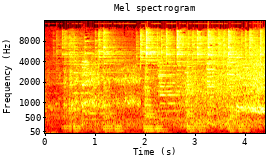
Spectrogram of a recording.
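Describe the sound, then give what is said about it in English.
A car approaching and pulling up alongside another car, its engine and road noise forming a steady, loud rumble that runs through the whole stretch with no break. “Another car approaches and Jim opens his door as the car pulls alongside his.”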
